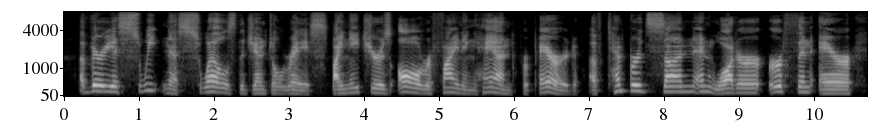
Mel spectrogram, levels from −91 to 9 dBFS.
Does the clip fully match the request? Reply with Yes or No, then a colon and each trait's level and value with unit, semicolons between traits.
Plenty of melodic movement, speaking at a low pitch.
No: wide, 6.1 semitones; medium, 155 Hz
